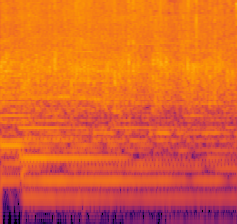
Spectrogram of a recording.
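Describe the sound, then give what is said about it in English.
A round of applause from a church audience, a steady wash of clapping at moderate level over sustained musical chords that hold beneath it. “Can we just give a round of applause? Come on, so good.”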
